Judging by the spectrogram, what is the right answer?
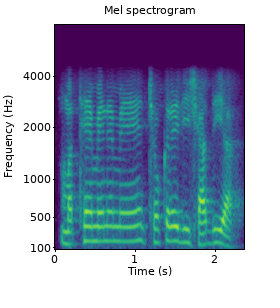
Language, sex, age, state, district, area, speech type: Sindhi, male, 45-60, Gujarat, Junagadh, rural, conversation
